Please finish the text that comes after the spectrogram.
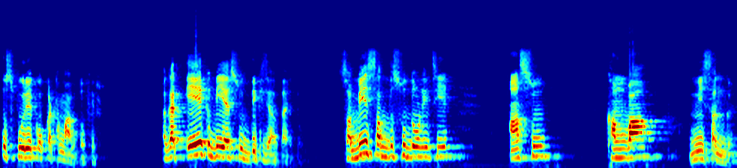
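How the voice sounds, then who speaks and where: A male teacher with a Rajasthani accent giving an exam-prep grammar lesson, talking straight to his students and swinging between loud and soft. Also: sits high, animated, slow pace, long pauses. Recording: dull lo-fi online class audio.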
